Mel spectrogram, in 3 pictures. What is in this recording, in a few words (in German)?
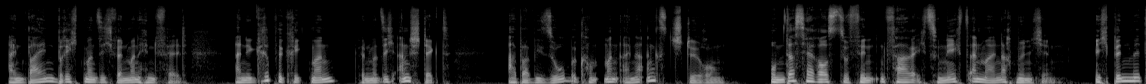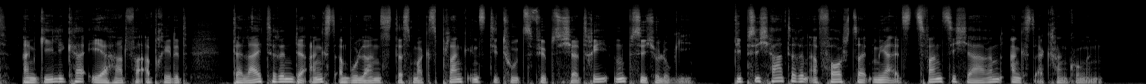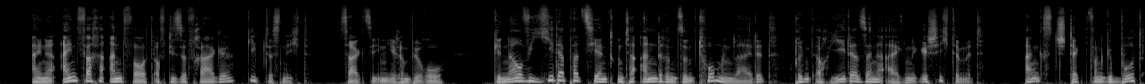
Sprachprobe Doku; Hallo Angst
